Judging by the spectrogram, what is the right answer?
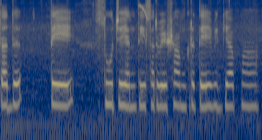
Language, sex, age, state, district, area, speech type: Sanskrit, female, 18-30, Madhya Pradesh, Ujjain, urban, spontaneous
